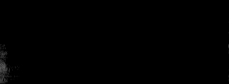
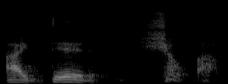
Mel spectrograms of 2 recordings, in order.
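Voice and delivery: fading whisper; 3 semitones lower, 8 dB quieter, slower than usual. Acted. Jesus's quote fades to a whisper.

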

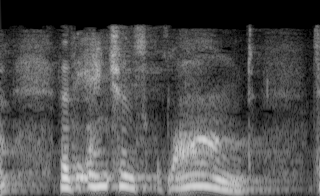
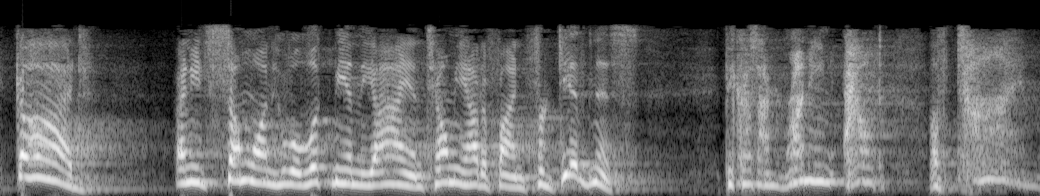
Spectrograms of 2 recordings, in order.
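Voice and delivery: much higher, loud anguished plea; anguished cry; 9 semitones higher, 7 dB louder than usual. Acted. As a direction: cry out for answers. Dying man's final plea.

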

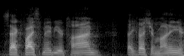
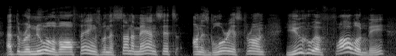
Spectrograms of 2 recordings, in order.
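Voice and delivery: scripture reading; 4 dB louder than usual. Acted. Pastor reads the words of Jesus to his congregation, measured and raised. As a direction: read it out with weight to the church.

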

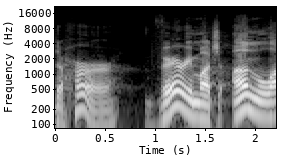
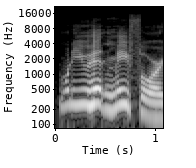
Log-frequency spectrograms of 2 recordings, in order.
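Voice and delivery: mock angry retort, pitched up; lost temper; 11 semitones higher than usual. Preacher paraphrases Paul after the slap, mildly angry. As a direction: act out an indignant comeback. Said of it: "He lost his temper".

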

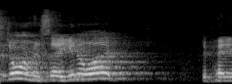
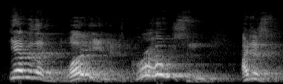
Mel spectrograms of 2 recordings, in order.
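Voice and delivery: disgusted whine; 9 semitones higher than usual. Retold or imitated.

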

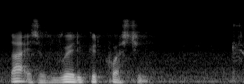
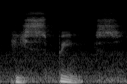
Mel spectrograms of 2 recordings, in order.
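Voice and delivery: hushed whisper of he speaks; whispered reveal to the congregation; 3 semitones lower, 9 dB quieter than usual. Acted. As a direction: drop to a bare whisper.

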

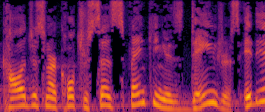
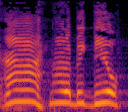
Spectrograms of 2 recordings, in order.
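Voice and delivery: high, dismissive mock dad; mimicking dad; 8 semitones higher than usual. Dad undercutting mom in front of kids, high dismissive mock. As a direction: brush it off like a lax dad. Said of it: "dad saying".

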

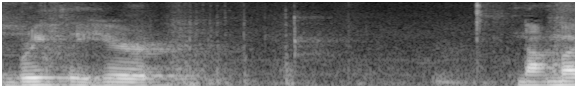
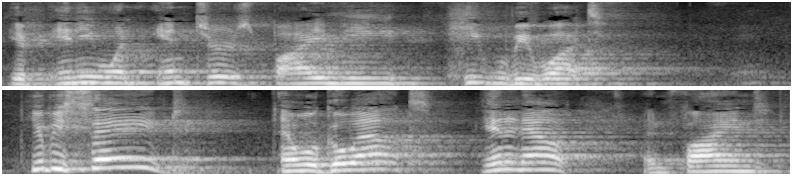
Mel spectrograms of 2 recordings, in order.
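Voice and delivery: higher, building to a loud cry; preaching scripture; 7 semitones higher, 5 dB louder than usual. Acted. Preacher quotes Jesus' promise to the church, exultant proclamation. Reads verse, climbing to shout.

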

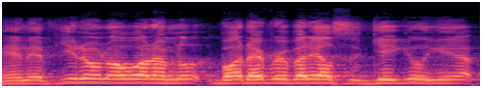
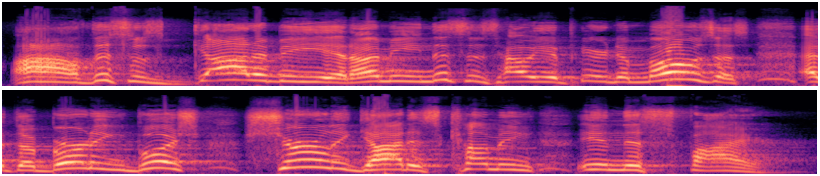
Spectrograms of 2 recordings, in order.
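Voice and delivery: raised, louder eager voice; hopeful excitement, pitched up and loud; 6 semitones higher, 7 dB louder than usual. Acted. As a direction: voice the prophet sure it's God at last. Elijah expecting God in fire.

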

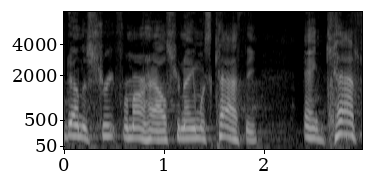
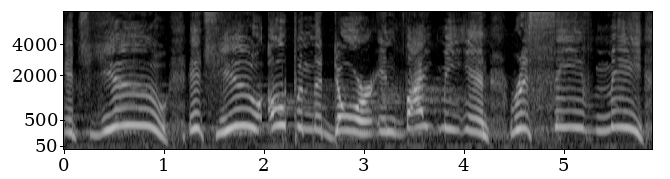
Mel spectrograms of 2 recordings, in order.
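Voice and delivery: God's gentle call; 7 semitones higher, slower than usual. Retold or imitated. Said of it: "God saying".

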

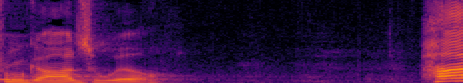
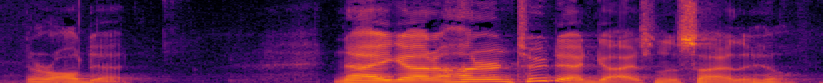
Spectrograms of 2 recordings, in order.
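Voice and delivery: ordinary talk, nothing marked

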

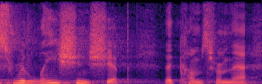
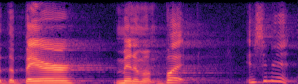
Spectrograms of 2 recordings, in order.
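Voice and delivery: usual speaking voice

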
